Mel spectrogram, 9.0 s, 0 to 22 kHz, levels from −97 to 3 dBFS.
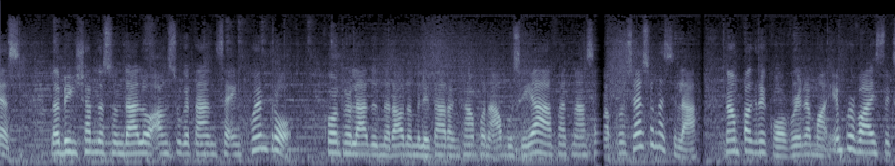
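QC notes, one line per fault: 5.95 to 6.05 s, burst of packet loss. Roughly 80 ms of audio never arrived in time to play. The receiver kept extending the last sound and faded it down across the hole, giving a held buzz or dying hiss. Playback then picks up later, with that stretch skipped.
6.99 to 7.05 s, short concealed packet loss. About 40 ms went missing before decoding. The decoder patched it by continuing the preceding sound, then crossfaded back into real audio. The result is a brief smear or wobble, and a short consonant may disappear.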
